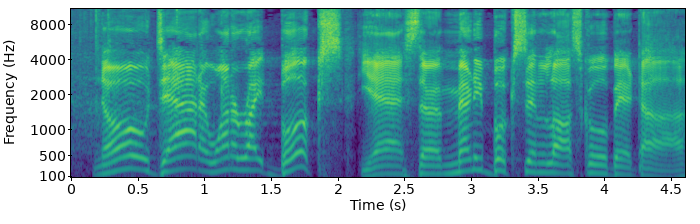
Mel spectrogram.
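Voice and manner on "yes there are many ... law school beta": put-on Indian-accented voice. Retelling how your dad answered you, in an Indian accent impression. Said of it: "I would like to apologize for using an Indian accent".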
